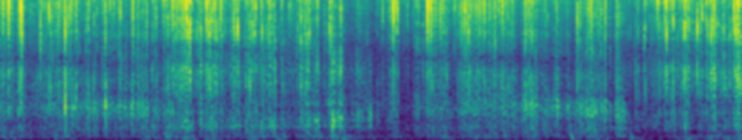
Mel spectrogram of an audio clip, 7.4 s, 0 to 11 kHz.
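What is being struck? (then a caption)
Foam microphone cover. Long pointed nails scratch quickly and repeatedly on the top and side of a dark foam microphone cover. The result is a dense, continuous rustling and crackling scrape at a steady level, strongest in the mids around 800 Hz with airy high hiss throughout.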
